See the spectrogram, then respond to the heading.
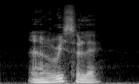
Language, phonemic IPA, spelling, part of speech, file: French, /ʁɥi.slɛ/, ruisselet, noun, Fr-ruisselet.ogg
- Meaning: rivulet, brook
